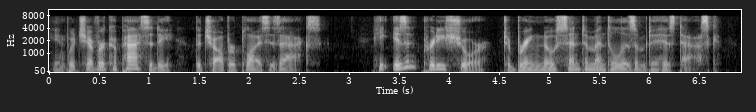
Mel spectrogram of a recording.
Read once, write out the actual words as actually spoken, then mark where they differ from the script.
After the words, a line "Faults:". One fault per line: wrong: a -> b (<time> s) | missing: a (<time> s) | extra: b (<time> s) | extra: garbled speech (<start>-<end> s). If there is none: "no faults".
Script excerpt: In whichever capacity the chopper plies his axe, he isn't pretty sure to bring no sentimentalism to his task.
In whichever capacity the chopper plies his axe, he isn't pretty sure to bring no sentimentalism to his task.
Faults:
no faults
